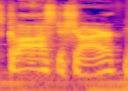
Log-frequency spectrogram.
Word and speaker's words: Gloucestershire: So the area where I live is called Gloucestershire, which if you ever see the word written down, it does not sound like it's spelled... – Gloucestershire! – Well, it is kind of written Gloucestershire. And most people really struggle with it, but it's just Gloucestershire.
